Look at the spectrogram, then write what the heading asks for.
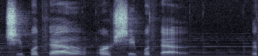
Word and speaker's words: chipotle: Chipotle. It's a dried smoked jalapeno. It's not chipotle or chipotle. The correct pronunciation is chipotle or chipotle.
